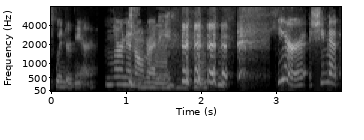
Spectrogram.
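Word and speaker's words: Windermere: at Ray Castle near Lake windermer Mir windir it's windir learning already here she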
